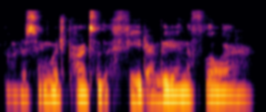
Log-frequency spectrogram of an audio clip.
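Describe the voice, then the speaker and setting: A man with a soft, breathy, husky voice leads a guided body scan meditation as a teacher, gently and unhurriedly, pausing between short phrases. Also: fairly low pitch, monotone, no room sound.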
